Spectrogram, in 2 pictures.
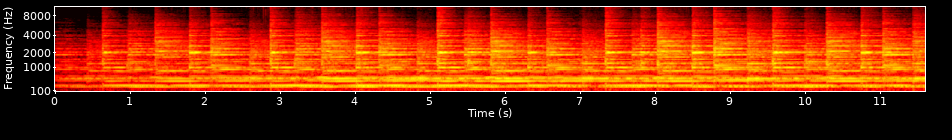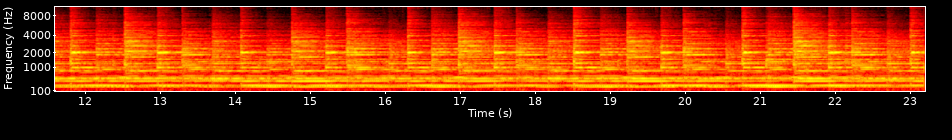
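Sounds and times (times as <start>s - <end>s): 
church bells ringing in Cimpello: 0.1s - 23.1s.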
